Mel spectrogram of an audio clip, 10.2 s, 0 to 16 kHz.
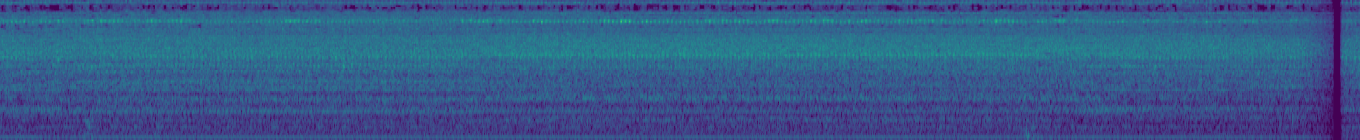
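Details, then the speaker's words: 2012 Hyundai Veloster 1.6 turbo G4FJ manual, first start after engine teardown and reassembly for a knocking noise: idles steadily with even hum and light hiss, no knocking heard. "start it starts and I think there's no knocking noise"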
